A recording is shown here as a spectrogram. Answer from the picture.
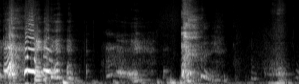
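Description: coughing fit

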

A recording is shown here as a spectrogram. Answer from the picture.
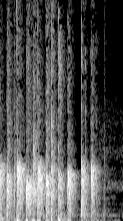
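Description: applause

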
